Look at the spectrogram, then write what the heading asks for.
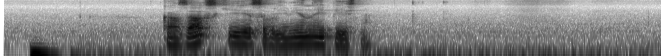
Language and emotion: Russian, neutral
